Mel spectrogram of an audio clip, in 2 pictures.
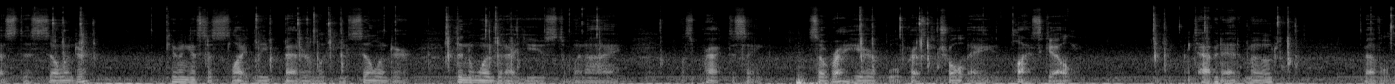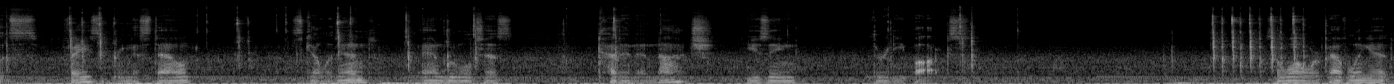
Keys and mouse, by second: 0.5 g, 2.9 s, 3.6 click, 4.4 Tab, 4.9 ctrl+Tab, 8.6 Tab, 9.1 ctrl+a, 11.5 Tab, 12.7 ctrl+b, 13.9 Tab, 14.6 g, 16.3 s, 17.3 KP_7, 18.3-22.0 middle drag.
